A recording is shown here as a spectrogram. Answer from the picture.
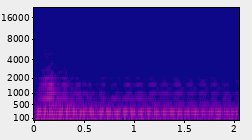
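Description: A chamber ensemble of flute and ten players performing atonal concert music. A new bright, many-overtoned note enters at the start over a held low tone and then slowly fades.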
